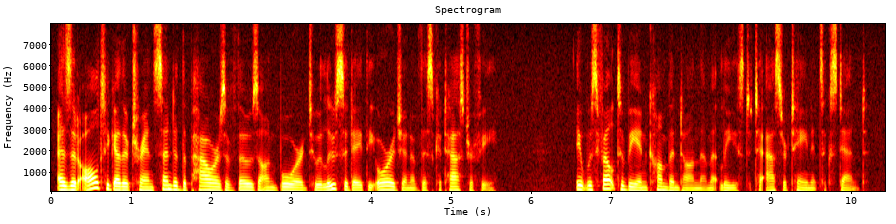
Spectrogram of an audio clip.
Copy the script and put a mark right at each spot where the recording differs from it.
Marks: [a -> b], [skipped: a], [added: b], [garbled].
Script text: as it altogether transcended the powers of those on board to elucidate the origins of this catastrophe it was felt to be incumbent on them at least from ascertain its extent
as it altogether transcended the powers of those on board to elucidate the [origins -> origin] of this catastrophe it was felt to be incumbent on them at least [from -> to] ascertain its extent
